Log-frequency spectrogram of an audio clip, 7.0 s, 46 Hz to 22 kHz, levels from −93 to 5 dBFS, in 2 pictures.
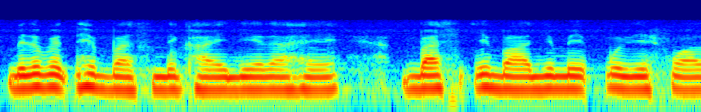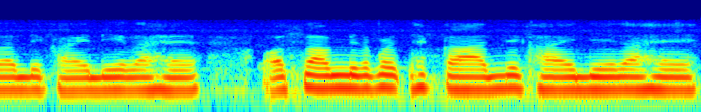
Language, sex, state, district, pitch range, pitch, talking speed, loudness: Hindi, female, Madhya Pradesh, Katni, 160-175 Hz, 160 Hz, 190 wpm, -15 LUFS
